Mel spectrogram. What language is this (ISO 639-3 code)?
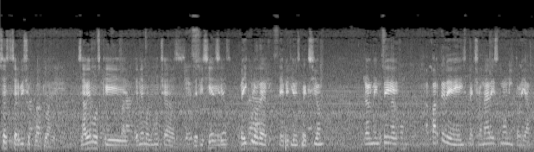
spa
